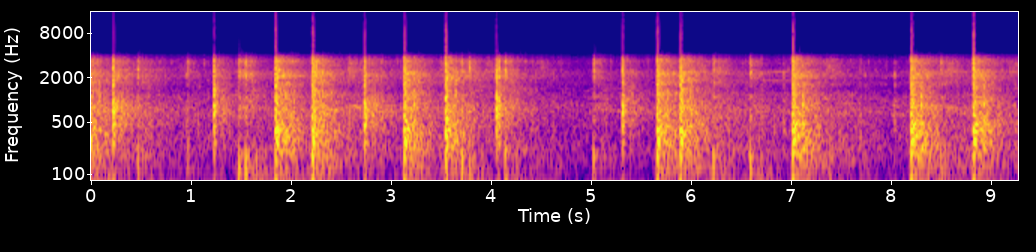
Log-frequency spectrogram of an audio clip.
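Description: Fireworks display: aerial shells bursting in a rapid, irregular run of sharp bangs, about two a second, each trailing off in a rumbling echo.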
